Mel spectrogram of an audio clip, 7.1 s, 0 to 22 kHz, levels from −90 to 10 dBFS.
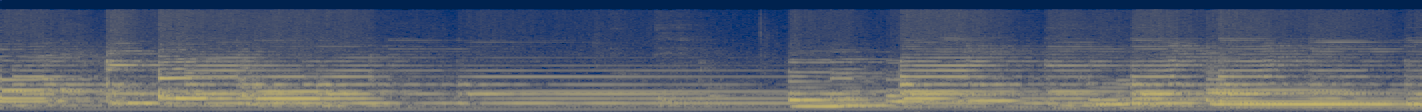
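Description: Sample clock jitter runs throughout: an unstable converter clock of roughly 10 microseconds rms adds hiss sitting about 30 dB below the sound, strongest on loud, bright passages.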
